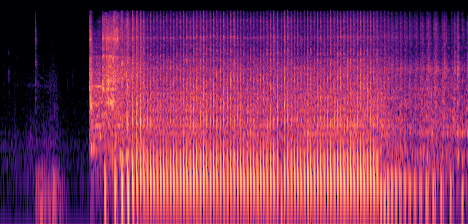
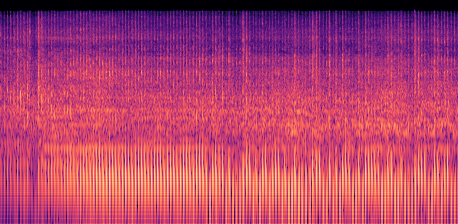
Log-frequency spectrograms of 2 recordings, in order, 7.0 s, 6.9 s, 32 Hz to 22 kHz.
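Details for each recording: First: Murray 14.5 hp 42-inch LT Select lawn tractor after correcting a miswired solenoid ground that stopped the magneto shutting off: starts first try into a steady single-cylinder thump and shuts off cleanly with the key. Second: Murray 14.5hp 42" widebody LT lawn tractor: single-cylinder keeps chugging at steady idle after key-off; previous owner miswired starter solenoid ground to wrong terminal, so magneto kill isn't grounding.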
